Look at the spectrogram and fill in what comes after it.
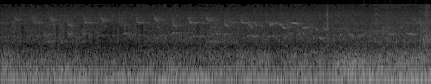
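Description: A small songbird singing, repeating a short high note about twice a second for the first five seconds or so, then fainter scattered calls, over a low steady rumble.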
